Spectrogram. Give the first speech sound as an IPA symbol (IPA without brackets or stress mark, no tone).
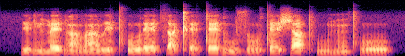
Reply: ɪ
